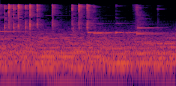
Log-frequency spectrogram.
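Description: Wind-up music box in the base of a snow globe: its mechanism clicking steadily, several clicks a second, while a few high, thin chiming notes begin to sound.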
